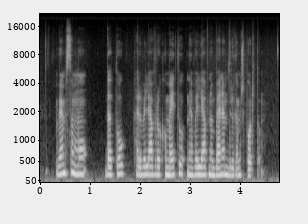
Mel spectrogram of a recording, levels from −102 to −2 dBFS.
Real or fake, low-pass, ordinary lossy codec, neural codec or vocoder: real; 19.8 kHz; none; none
